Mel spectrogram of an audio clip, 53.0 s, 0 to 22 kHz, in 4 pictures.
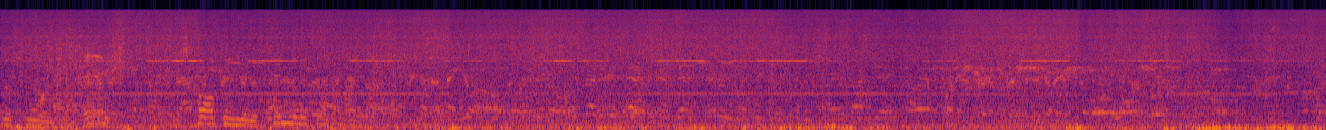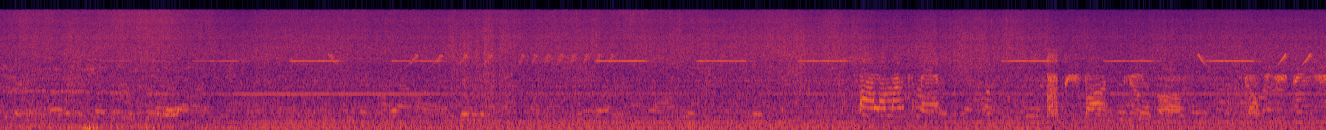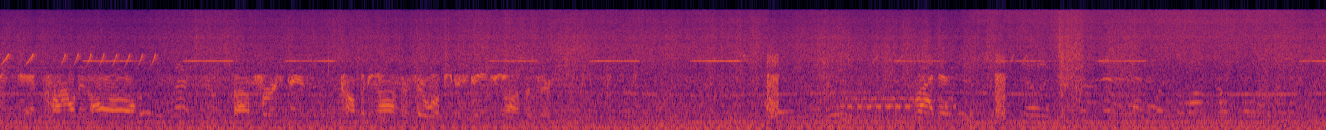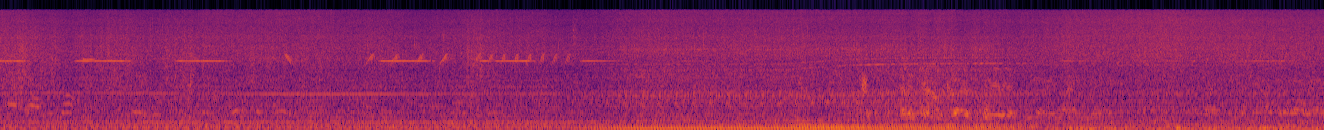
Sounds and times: Speech: 0:00.0 - 0:32.5, 0:34.1 - 0:43.4, 0:48.3 - 0:53.0.

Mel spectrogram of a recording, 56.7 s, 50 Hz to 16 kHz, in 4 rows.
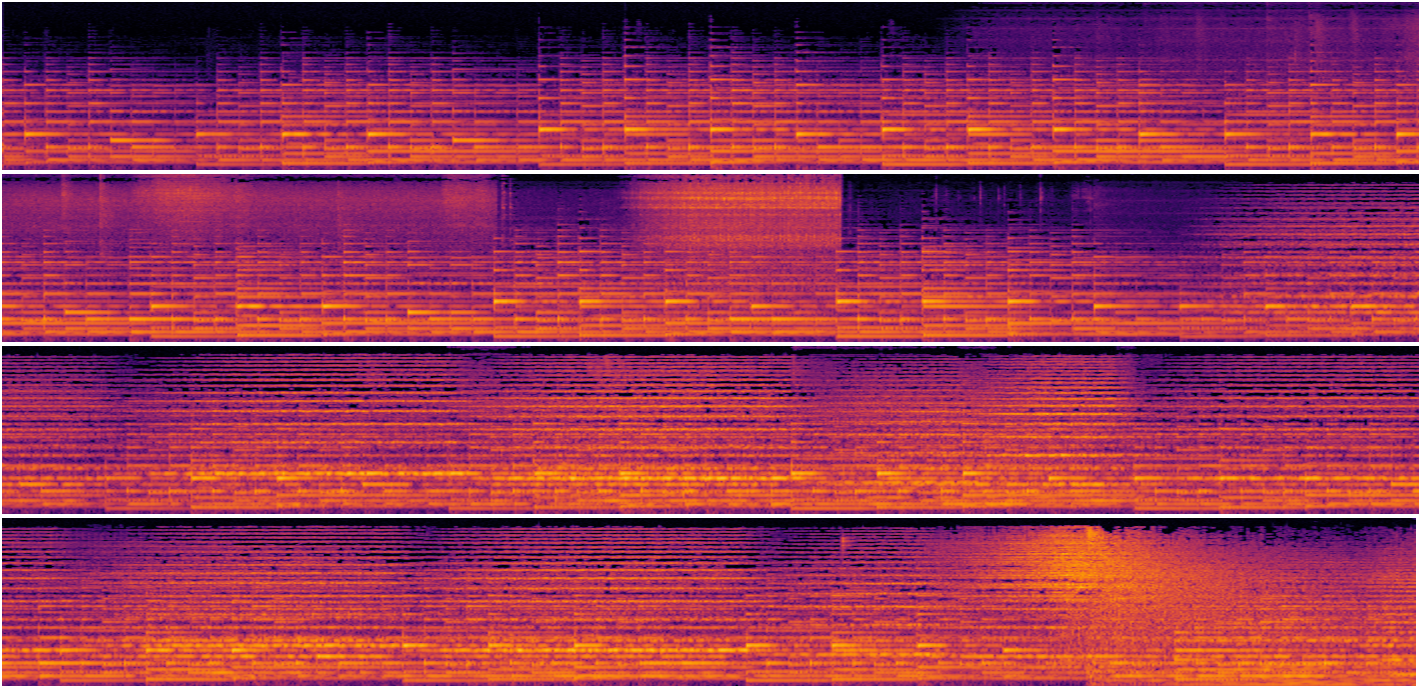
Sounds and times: Music: 0:00.0 - 0:56.6.

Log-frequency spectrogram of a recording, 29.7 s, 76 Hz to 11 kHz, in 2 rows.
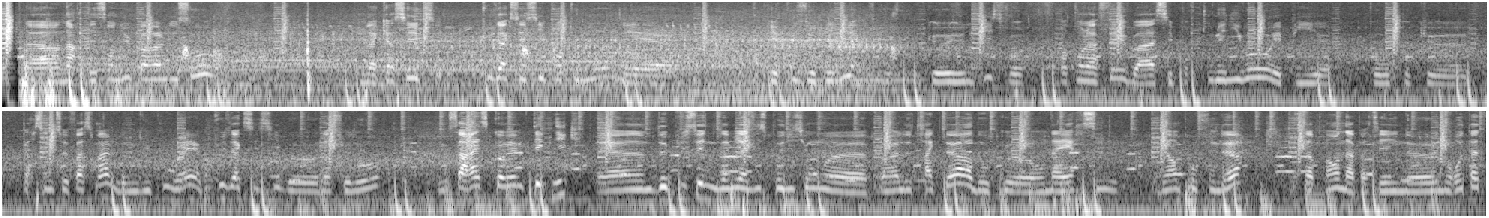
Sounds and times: Music: 0:00.0 - 0:29.6
Speech: 0:00.0 - 0:29.6.

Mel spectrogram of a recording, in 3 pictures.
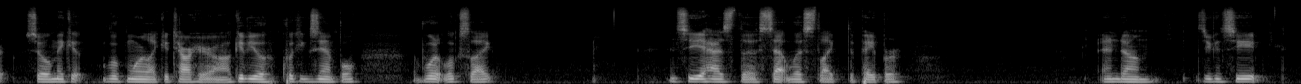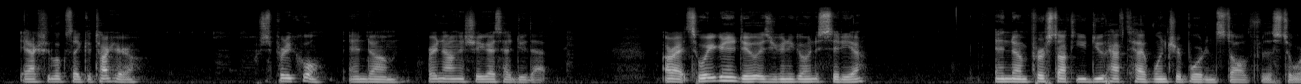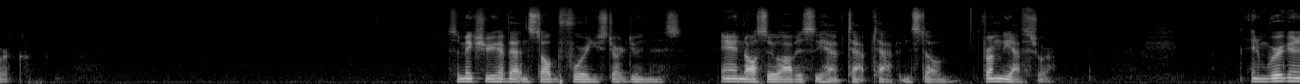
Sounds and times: Speech: 0:00.0 - 0:05.0, 0:06.7 - 0:09.1, 0:11.0 - 0:14.5, 0:15.2 - 0:18.6, 0:19.6 - 0:21.8, 0:22.9 - 0:26.4, 0:30.5 - 0:36.6, 0:38.4 - 0:39.0.

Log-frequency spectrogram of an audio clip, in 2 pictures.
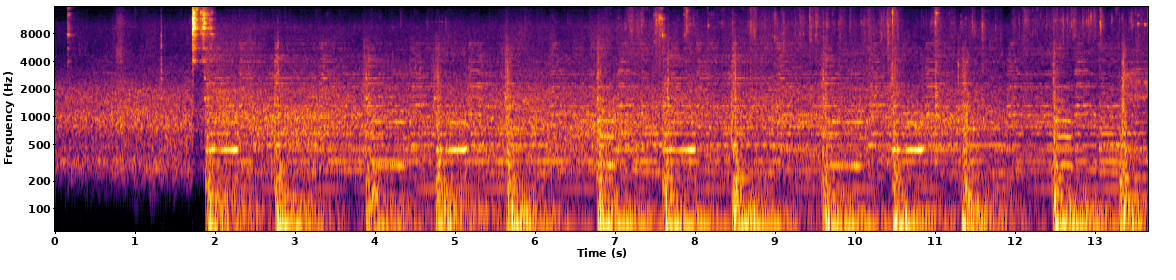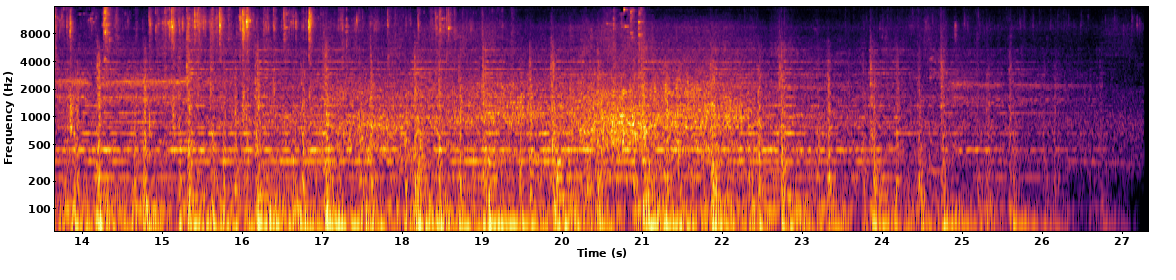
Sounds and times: Music: 0:01.8 - 0:27.3.

